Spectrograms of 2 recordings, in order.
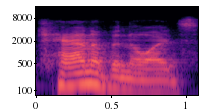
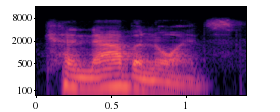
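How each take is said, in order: First: The start of the word sounds like 'cannabis'. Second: The start of the word sounds unlike 'cannabis'. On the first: It keeps the word tied to cannabis. The speaker calls it right. "I say cannabinoids" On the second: It distances the word from cannabis. The speaker calls it wrong. "everyone's saying cannabinoids"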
